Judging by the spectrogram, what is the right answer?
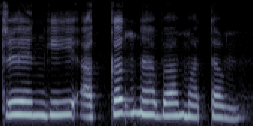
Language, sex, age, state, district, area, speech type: Manipuri, female, 30-45, Manipur, Kangpokpi, urban, read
